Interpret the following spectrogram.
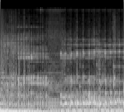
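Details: Lion. A lion gives a deep, throaty roar that rolls on without a break. The sound is loud and dominated by low rumbling tones, with a rough, gravelly texture.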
